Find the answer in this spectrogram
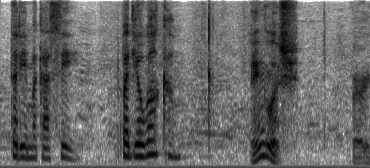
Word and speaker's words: terima kasih: Actually, it's pronounced terima kasih.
